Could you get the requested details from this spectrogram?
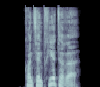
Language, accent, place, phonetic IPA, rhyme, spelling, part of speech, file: German, Germany, Berlin, [kɔnt͡sɛnˈtʁiːɐ̯təʁə], -iːɐ̯təʁə, konzentriertere, adjective, De-konzentriertere.ogg
- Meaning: inflection of konzentriert: 1. strong/mixed nominative/accusative feminine singular comparative degree 2. strong nominative/accusative plural comparative degree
